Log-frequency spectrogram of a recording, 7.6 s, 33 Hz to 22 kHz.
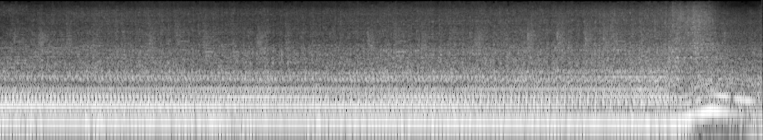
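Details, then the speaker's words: Toyota Cressida MX73, 5M-GE with junkyard 7M-GTE turbo now fitted, first start, car raised in gear: strong, steady note with deep even pulses and a clean blip before dropping off, no knocks or rattles: normal revving. "Oh, that sounded so good. That sounded like a Jay-Z."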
